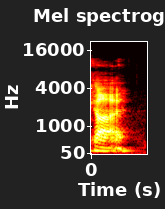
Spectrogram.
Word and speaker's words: Cay: C-A-Y? – I was going to say K, Kai, Clay. It looks like Kai, K, but yes. They pronounce it Kai.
